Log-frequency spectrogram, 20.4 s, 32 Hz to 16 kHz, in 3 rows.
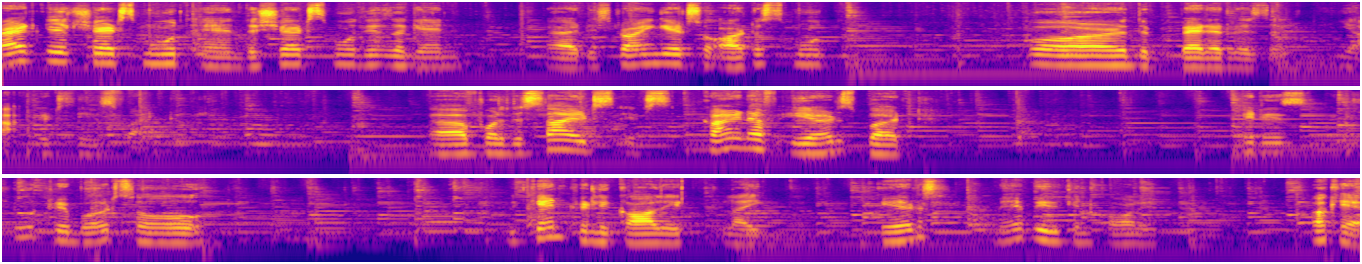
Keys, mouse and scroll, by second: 0.3 click, 0.5-0.9 scroll down 1, 0.9-1.3 scroll up 1, 2.5 click, 3.9 middle click, 4.3-4.8 scroll down 1, 4.8 middle click, 4.9 scroll up 1, 5.9 click, 6.7 right click, 7.0 scroll down 1, 7.1 middle click, 7.4 click, 7.7 middle click, 8.3 shift+middle click, 8.8 scroll up 2, 9.1 middle click, 10.1 click, 10.6 Tab, 11.7 click, 12.7 shift+s, 14.3 scroll up 1, 14.6 Tab, 15.0 shift+middle click, 15.9 shift+a.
